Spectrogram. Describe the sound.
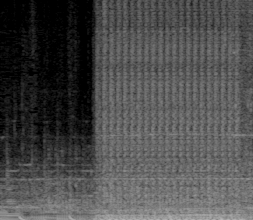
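Rapid automatic gunfire from a shootout at a corporate building: a dense, unbroken burst of shots starts abruptly about a second in and runs loudly to the end, following a stretch of low droning sound.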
